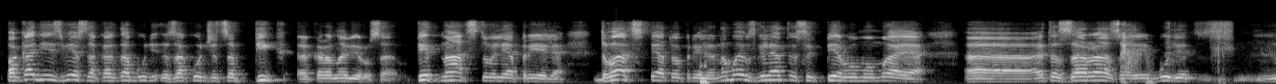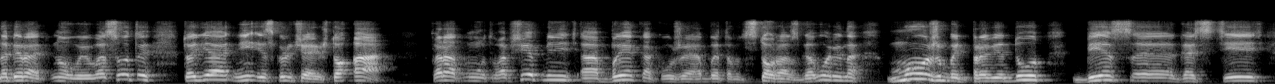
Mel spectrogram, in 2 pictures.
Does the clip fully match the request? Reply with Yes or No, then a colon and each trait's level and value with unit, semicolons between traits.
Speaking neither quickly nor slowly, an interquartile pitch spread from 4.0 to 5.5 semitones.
Yes: average, 120 wpm; average, 4.7 semitones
